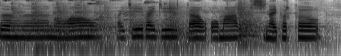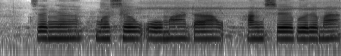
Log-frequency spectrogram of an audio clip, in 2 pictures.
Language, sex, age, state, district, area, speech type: Bodo, female, 45-60, Assam, Chirang, rural, spontaneous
